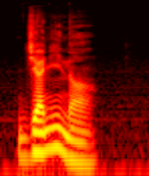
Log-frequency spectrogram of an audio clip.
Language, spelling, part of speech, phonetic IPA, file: Polish, dzianina, noun, [d͡ʑä̃ˈɲĩna], Pl-dzianina.ogg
